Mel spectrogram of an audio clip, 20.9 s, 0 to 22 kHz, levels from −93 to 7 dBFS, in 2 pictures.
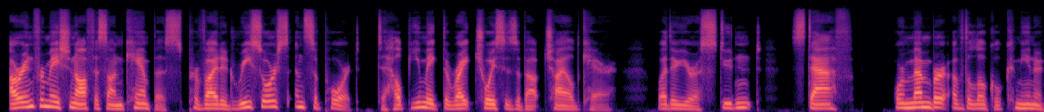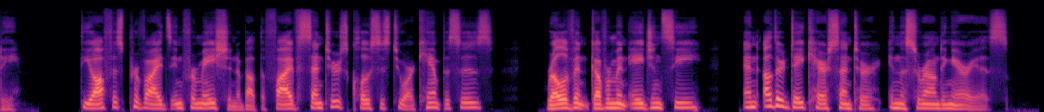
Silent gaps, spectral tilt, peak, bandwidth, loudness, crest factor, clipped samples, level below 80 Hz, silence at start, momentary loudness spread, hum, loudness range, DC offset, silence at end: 8.62-8.83 s, 10.82-11.23 s, 15.62-15.82 s, 17.62-17.82 s; -5 dB/octave; -6 dBFS; 15.5 kHz; -23 LUFS; 18 dB; under 0.1%; -64 dBFS; 0.1 s; 13 LU; none; 3 LU; under 0.1%; 0.4 s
